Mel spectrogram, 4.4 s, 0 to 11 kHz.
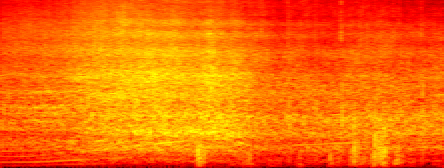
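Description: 2020 Ford Explorer ST driving past on a wet road. A faint engine note near the start gives way to a rush of tyre and wind noise that swells over the first second or two, then eases off, with a few light knocks near the end.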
